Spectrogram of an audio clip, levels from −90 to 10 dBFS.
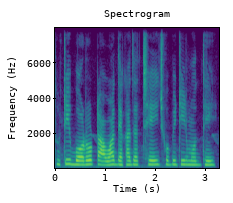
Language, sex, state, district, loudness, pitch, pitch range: Bengali, female, West Bengal, Alipurduar, -14 LUFS, 225 Hz, 220-230 Hz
